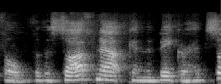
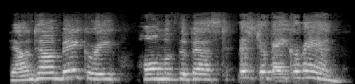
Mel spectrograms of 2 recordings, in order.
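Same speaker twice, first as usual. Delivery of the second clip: frantic; 5 semitones higher, 5 dB louder than usual. Acted. Baker answers phone, Arnie frantic.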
